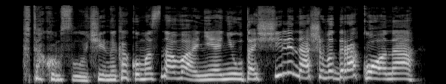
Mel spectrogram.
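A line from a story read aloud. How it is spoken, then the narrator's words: Indignant yell. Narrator (Russian): возмущенно завопил Макриди Гольф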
